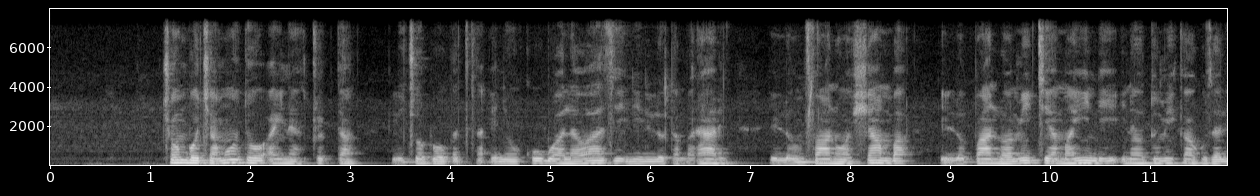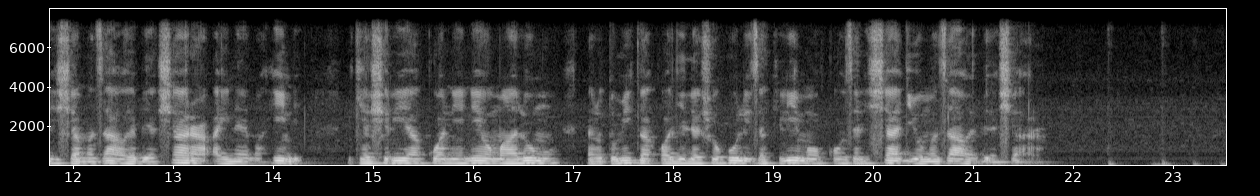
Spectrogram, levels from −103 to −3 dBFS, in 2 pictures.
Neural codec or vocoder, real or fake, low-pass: none; real; 7.2 kHz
